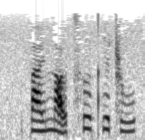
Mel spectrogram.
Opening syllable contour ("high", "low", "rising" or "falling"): rising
